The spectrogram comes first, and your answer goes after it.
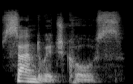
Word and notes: sandwich-course: British English

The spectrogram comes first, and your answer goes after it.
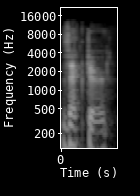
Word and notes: vector: American English

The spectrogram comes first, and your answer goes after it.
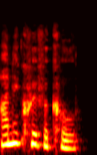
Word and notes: unequivocal: British English

